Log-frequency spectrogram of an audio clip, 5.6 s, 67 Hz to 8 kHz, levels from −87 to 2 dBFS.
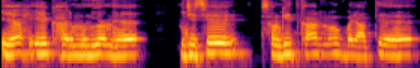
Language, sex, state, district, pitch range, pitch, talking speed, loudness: Hindi, male, Bihar, Darbhanga, 170-195 Hz, 180 Hz, 95 wpm, -12 LUFS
